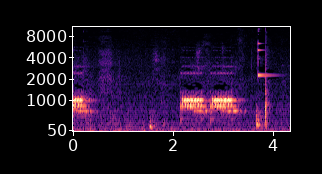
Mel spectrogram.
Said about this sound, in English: Just stop for a second while that phone is ringing.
